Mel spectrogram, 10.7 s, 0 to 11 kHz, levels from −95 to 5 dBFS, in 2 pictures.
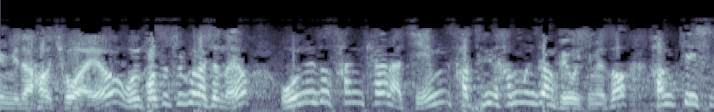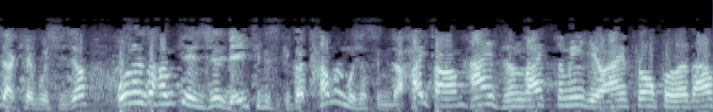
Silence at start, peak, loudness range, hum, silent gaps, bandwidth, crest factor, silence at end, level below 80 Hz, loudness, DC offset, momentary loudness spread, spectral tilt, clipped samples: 0 s; 0 dBFS; 3 LU; none; none; 5.2 kHz; 12 dB; 0 s; -44 dBFS; -13 LUFS; under 0.1%; 6 LU; -7.5 dB/octave; under 0.1%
